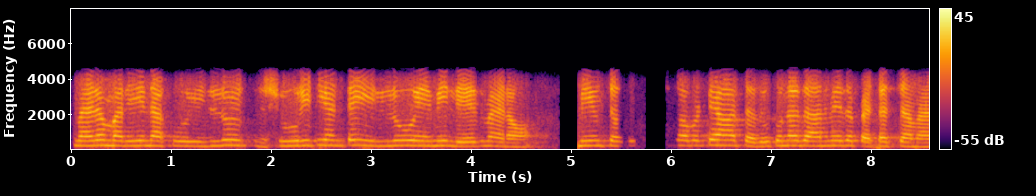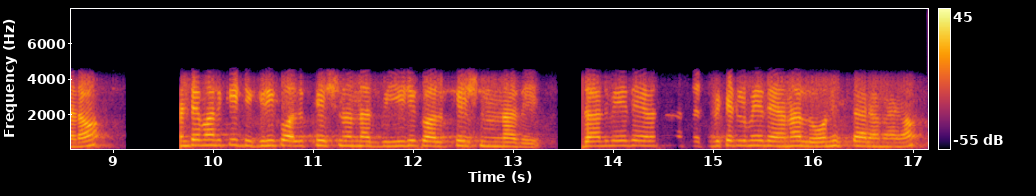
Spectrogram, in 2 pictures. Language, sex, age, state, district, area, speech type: Telugu, female, 45-60, Andhra Pradesh, Anakapalli, rural, conversation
